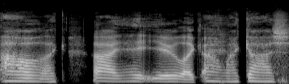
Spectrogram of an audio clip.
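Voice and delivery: put-on childish tantrum wail. Retelling how they yelled as an emotional child; retelling a childhood yell. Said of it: "I used to yell at the top of my lungs".

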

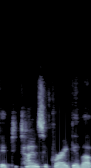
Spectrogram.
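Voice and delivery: usual speaking voice

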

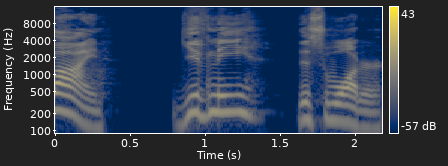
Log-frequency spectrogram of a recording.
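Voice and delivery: mock weary, low, resigned, giving-in tone. Retelling Jesus's talk with a woman, voicing her reply, mock-weary, tired of talking. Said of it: "I hear this tone, is that she's tired of the conversation".

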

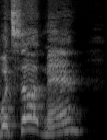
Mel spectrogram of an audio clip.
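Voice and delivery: bursting with energy. Showing a seller coming in too strong, high-energy greeting. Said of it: "I came in with all this energy".

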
